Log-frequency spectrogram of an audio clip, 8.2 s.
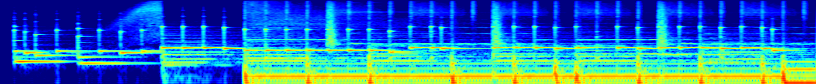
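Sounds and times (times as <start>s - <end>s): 
ringtone: 0.2s - 8.1s.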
